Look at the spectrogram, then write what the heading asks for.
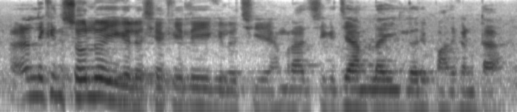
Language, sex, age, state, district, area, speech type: Maithili, male, 30-45, Bihar, Purnia, rural, spontaneous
